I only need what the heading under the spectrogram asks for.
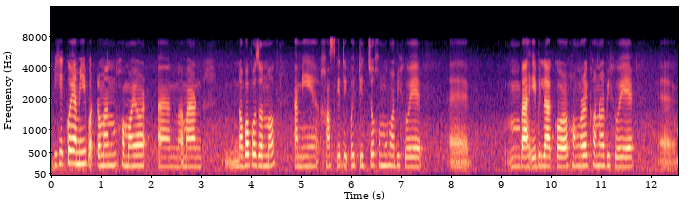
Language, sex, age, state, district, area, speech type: Assamese, female, 45-60, Assam, Lakhimpur, rural, spontaneous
